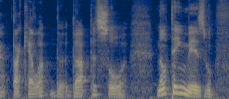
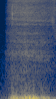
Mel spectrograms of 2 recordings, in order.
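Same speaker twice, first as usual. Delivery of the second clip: unvoiced th. Shown as a demonstration. Teacher demonstrating unvoiced th. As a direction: air through the teeth, no voice. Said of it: "simplesmente s".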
